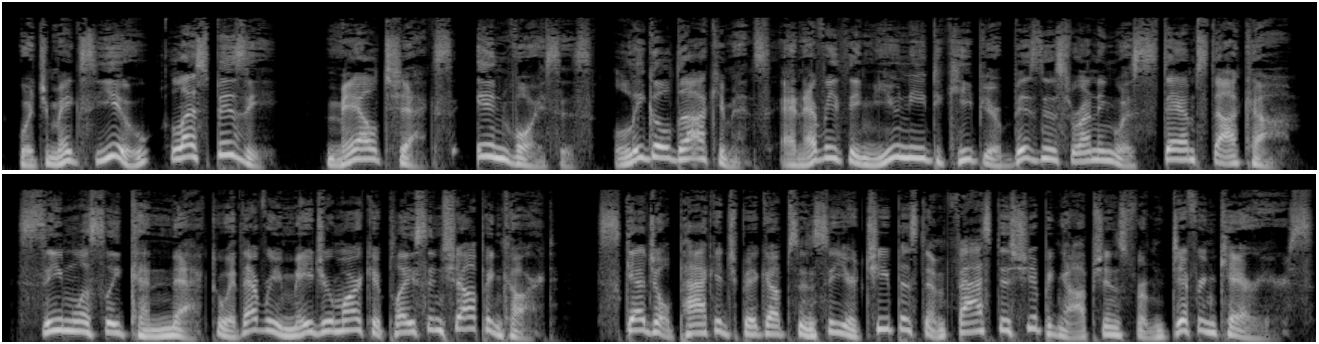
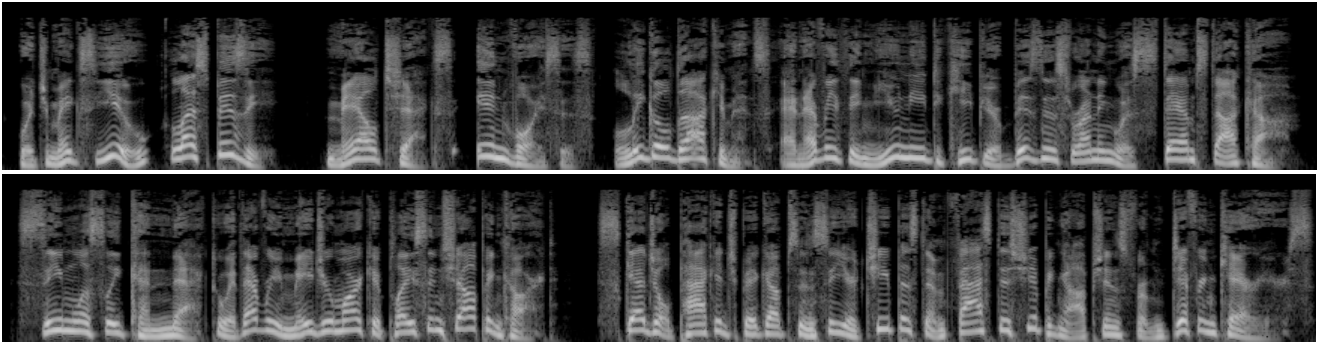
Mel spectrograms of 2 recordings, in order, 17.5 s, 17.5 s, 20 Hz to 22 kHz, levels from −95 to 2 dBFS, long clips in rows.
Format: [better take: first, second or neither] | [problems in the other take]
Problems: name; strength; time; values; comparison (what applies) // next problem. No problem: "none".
neither | none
